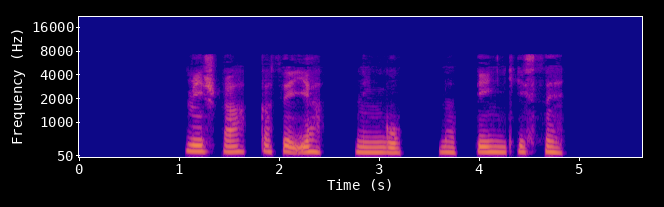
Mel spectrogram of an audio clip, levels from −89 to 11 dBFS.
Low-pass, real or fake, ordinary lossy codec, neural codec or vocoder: 7.2 kHz; real; MP3, 48 kbps; none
